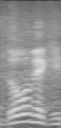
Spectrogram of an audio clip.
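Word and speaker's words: 百目鬼: 100 目どめよあれはどめきって読むのえ私と同じ読みあれでどめきって読むんや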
